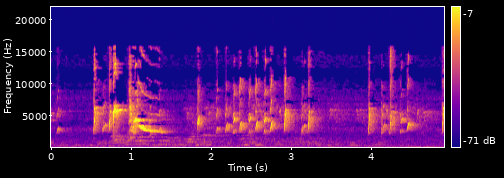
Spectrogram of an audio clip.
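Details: European goldfinch in a cage, twittering after going in: rapid, irregular bursts of bright high chirps and liquid notes tumbling together, with a low steady background noise.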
